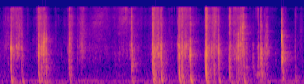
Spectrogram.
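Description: Playing cards shuffled and drawn for a card reading: many quick papery riffles and soft slaps in irregular bursts, fairly faint and with no voice over them.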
